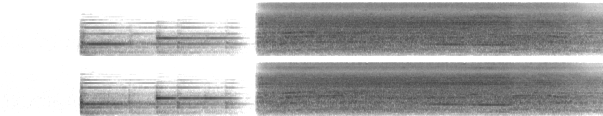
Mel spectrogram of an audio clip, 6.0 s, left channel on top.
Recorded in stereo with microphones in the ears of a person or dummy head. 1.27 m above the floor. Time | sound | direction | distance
0.8 | a piano | 45° right (ahead or behind) | 1.4 m
2.6 | a drill | 10° left (ahead or behind) | 1.1 m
